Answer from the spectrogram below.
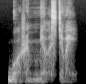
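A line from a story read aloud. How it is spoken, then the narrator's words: Muttering aloud. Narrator (Russian): пробормотал он вслух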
